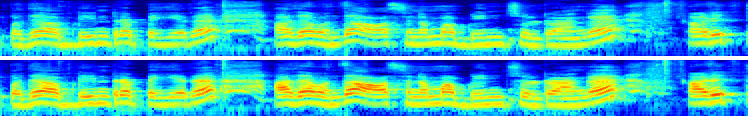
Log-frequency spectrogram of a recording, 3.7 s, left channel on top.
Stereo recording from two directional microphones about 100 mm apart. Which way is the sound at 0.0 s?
Centre (ahead or behind).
